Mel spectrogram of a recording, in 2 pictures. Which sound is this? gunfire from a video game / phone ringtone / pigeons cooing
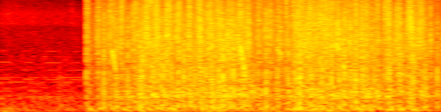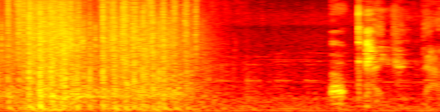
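gunfire from a video game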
